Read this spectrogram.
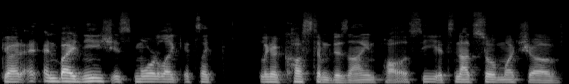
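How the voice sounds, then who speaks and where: A man hosting a podcast who reads a scripted intro and then asks questions in a relaxed way. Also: medium pitch, moderate pace, no room sound, studio quality. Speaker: podcast host.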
